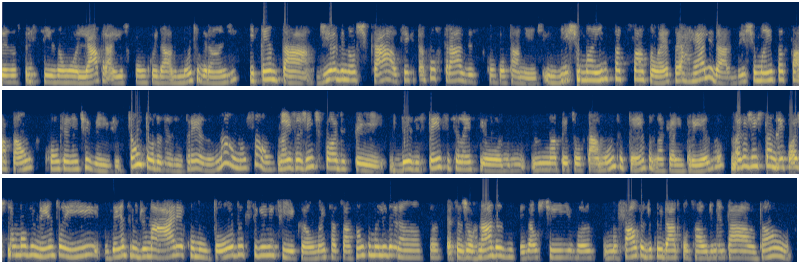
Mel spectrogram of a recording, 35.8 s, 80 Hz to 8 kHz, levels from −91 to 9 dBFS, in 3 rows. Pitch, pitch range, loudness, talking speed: 210 Hz, 185-250 Hz, -13 LUFS, 150 wpm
